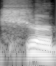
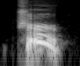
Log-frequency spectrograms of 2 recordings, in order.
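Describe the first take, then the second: First: The word is said in a deep voice. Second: The word is said in a lighter voice. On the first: The speaker calls it right. "he's like a big dude" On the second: The speaker calls it wrong. "he doesn't sound like that"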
